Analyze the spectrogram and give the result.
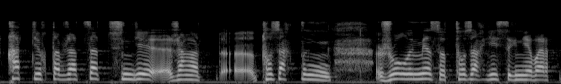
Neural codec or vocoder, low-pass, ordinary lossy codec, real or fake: none; none; none; real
